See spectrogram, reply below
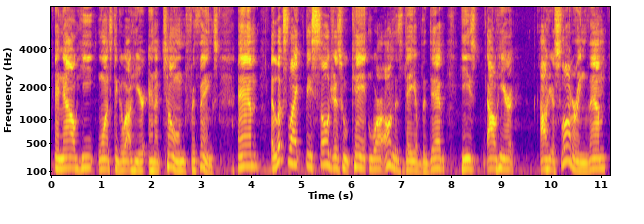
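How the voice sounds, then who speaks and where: A man's voice: mid-range voice, measured pace. A man giving an enthusiastic, casual comic book review, often repeating himself as he talks. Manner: enthusiastic, repeats "again" and "your".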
